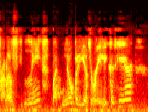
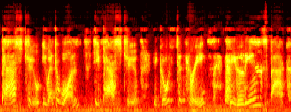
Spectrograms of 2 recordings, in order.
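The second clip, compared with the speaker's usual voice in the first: ordinary delivery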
